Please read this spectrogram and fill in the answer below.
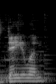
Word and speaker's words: Dalen: here before welcome back my name is dalen d a l n like Dale plus n there is a reason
